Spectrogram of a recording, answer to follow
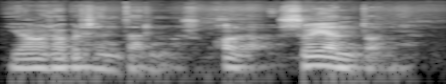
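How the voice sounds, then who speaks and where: A man's voice: medium pitch, fairly quick, gravelly, slightly rough. A man in his thirties with an accent from Spain, giving step-by-step tutorial narration as an instructor. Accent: Spanish from Spain. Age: 30s. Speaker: programming instructor. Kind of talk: tutorial narration over screen demonstration.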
